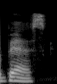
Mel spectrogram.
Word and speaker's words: bisque: Martha, midbite of her lobster bisque, which she pronounced bisy with a forced accent, suddenly fixed me with a steely gaze.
